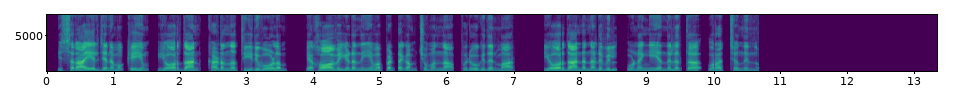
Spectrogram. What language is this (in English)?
Malayalam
